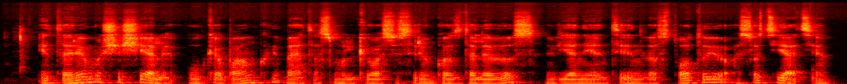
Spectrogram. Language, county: Lithuanian, Kaunas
